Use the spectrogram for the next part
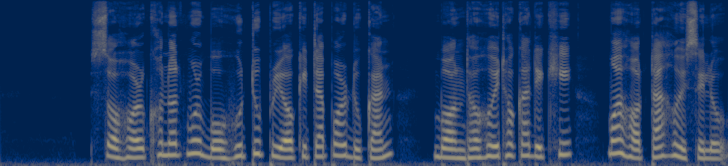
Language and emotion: Assamese, sad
